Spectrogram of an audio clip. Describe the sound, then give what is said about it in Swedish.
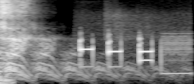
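A phone number is dialed with touch tones to call a mother: three short, evenly spaced beeps, then a longer steady tone, clear over a brief burst of noise at the start. “Ja, jag måste ringa upp min mamma. Jag gör du det. Ring du henne.”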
